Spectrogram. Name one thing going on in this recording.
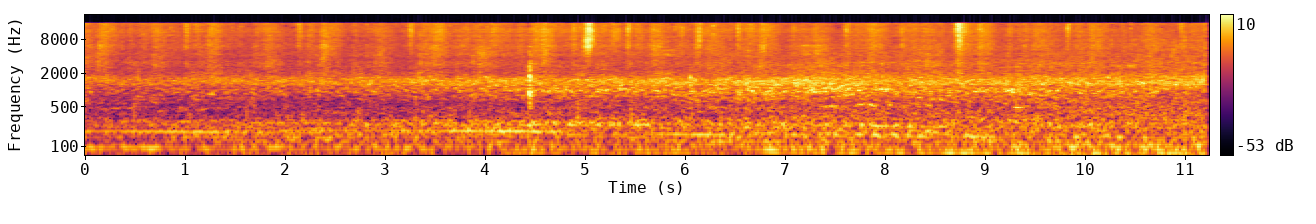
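Footsteps tap on a paved path outdoors.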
